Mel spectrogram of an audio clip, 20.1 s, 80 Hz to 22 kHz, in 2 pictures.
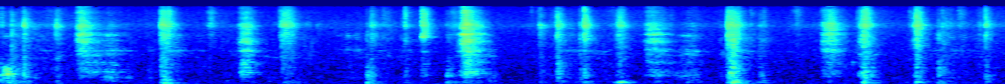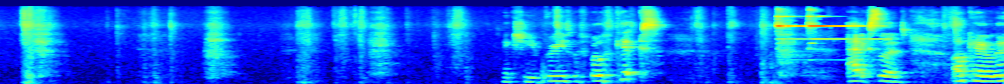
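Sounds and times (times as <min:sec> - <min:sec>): bare feet thudding on foam mats: 0:02.8 - 0:06.5, 0:07.2 - 0:11.9.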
